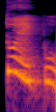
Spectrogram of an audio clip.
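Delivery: "তুই" high falling, then "পু" lightly released; neutral tone ending. Shown as a demonstration. Teacher shows neutral tone, "পু" touched and released. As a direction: let go of "পু" straight after "তুই". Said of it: "neutral টোনের মতো ধরেই ছেড়ে দিবেন".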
